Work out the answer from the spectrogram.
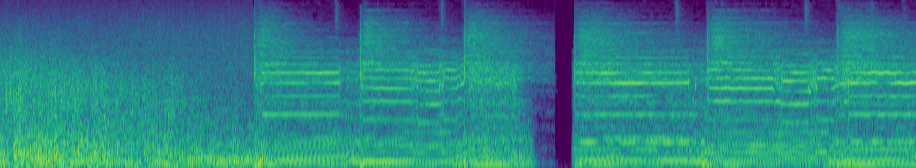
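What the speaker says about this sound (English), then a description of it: "with the lightning and thunder and the rain and the way this is" Thunder rumbles during a rainstorm, a loud continuous roll with broadband rain-like noise, cutting off abruptly for a moment before resuming at full strength.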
